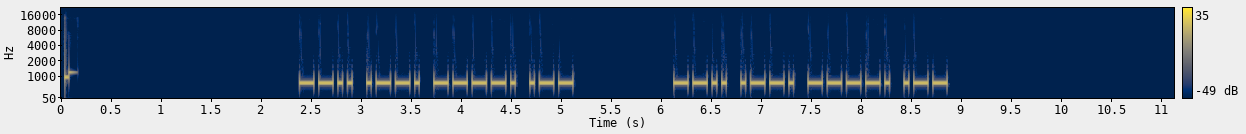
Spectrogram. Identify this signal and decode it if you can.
Morse code, heard as a keyed tone, about 25 wpm, 700 Hz. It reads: ZP9W ZP9W
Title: DXCC-100 Call Signs - 4 Characters - Repeated 2x - 25wpm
